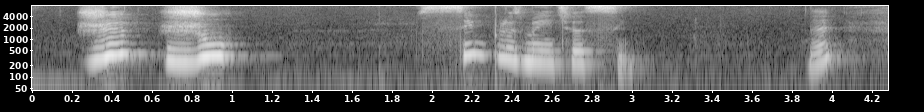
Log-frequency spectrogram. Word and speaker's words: joue: Je joue e não je joue. Embora tenha esse E no final, aí você percebe nesse verbo o quanto ele é mudo, né?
